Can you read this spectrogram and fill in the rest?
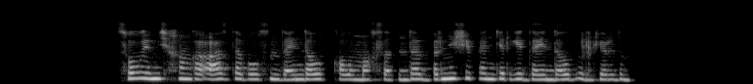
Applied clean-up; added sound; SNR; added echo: none; none; none; reverberation time 0.4 s.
